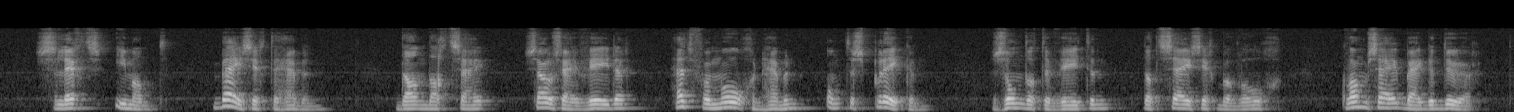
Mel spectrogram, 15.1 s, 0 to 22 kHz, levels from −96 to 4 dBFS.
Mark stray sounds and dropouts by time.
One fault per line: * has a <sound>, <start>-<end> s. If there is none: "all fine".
all fine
